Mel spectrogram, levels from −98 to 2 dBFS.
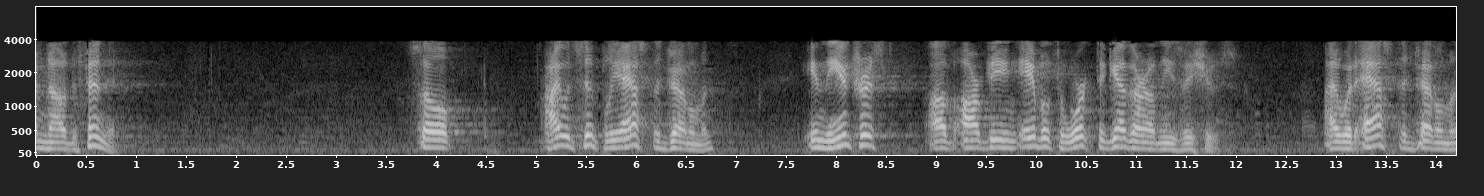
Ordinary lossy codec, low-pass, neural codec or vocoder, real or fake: AAC, 16 kbps; 7.2 kHz; none; real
